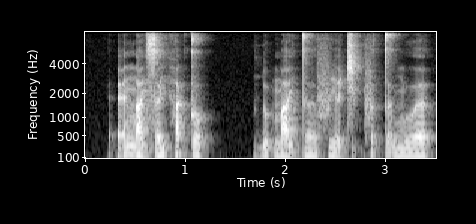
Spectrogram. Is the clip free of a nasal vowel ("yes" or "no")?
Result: yes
